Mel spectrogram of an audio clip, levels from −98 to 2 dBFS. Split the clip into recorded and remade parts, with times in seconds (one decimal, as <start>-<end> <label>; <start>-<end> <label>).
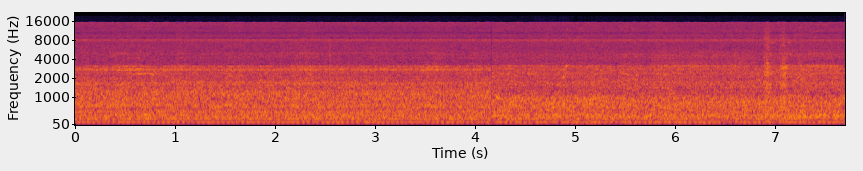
0.0-4.6 recorded; 4.6-5.2 remade; 5.2-7.7 recorded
